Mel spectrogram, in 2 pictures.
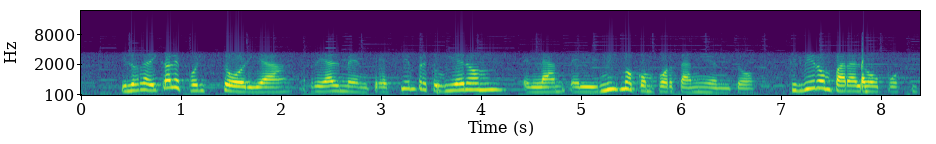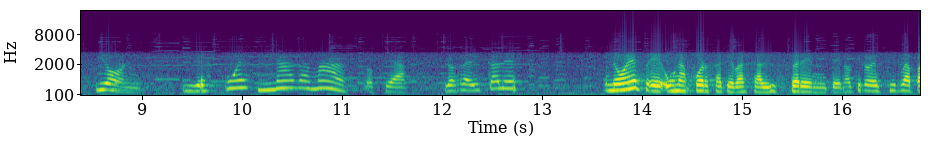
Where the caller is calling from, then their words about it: Olivos, Buenos Aires Province, Argentina; soy de Olivos.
